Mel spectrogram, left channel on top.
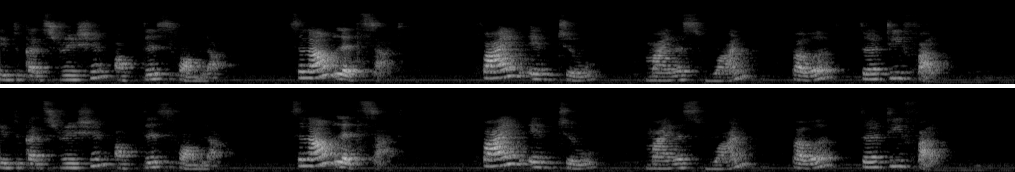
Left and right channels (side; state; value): both; normal; correlation 0.34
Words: consideration of this formula. So now let's start. 5 into minus 1 power 35.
